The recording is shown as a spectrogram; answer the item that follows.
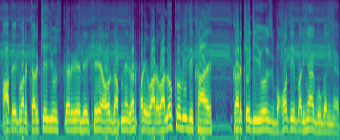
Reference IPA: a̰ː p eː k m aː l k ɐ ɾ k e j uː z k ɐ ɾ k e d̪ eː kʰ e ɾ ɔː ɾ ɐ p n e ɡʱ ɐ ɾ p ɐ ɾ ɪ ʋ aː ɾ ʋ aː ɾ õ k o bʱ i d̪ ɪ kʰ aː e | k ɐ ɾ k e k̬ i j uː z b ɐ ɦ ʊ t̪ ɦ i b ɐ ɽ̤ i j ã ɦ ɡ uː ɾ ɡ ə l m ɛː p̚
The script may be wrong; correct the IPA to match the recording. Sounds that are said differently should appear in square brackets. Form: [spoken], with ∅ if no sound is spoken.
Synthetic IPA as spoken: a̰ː p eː k [b] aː [ɾ] k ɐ ɾ k e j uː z k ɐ ɾ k e d̪ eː kʰ e [∅] ɔː ɾ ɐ p n e ɡʱ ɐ ɾ p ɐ ɾ ɪ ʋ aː ɾ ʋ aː [l] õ k o bʱ i d̪ ɪ kʰ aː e | k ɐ ɾ k e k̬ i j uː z b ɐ ɦ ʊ t̪ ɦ i b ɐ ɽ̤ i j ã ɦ ɡ uː [∅] ɡ ə l m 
